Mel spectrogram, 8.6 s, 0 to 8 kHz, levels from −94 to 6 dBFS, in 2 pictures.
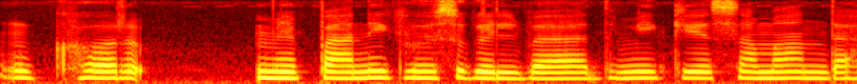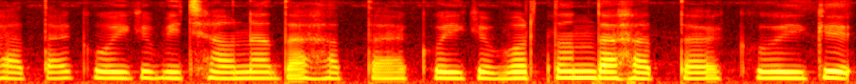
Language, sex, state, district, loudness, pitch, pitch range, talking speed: Bhojpuri, female, Bihar, Muzaffarpur, -16 LUFS, 220 Hz, 215-230 Hz, 155 wpm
